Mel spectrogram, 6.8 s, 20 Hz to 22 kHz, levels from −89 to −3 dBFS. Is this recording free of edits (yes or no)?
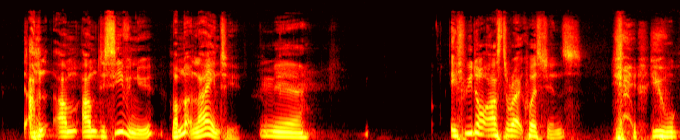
yes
